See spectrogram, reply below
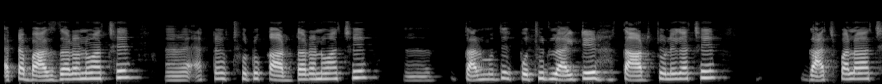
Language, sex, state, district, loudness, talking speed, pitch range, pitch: Bengali, female, West Bengal, North 24 Parganas, -16 LUFS, 150 wpm, 210-275 Hz, 260 Hz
